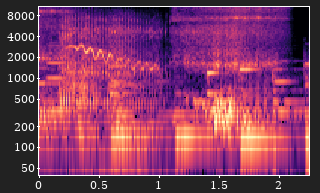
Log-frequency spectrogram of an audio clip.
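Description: Cartoon snoring sound effect: a wavering whistle sliding down in pitch, then a rasping snore, over light background music.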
